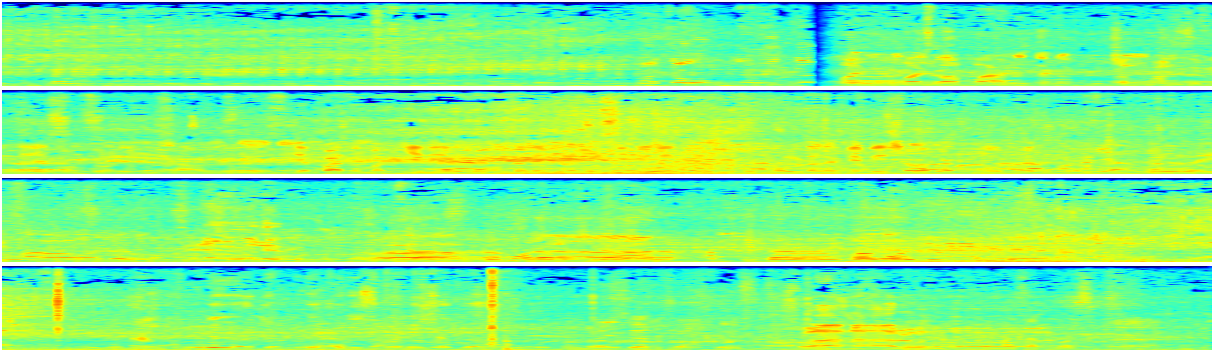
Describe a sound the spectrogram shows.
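Several men talk casually outdoors, close by.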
